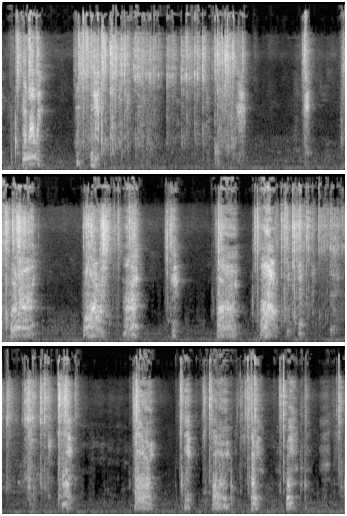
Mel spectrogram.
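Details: Shiba Inu named Haru, worked up and going wild indoors: bursts of harsh, broadband huffing barks and snorts in irregular clusters roughly every one to two seconds, with scuffling and clicking noises between them.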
